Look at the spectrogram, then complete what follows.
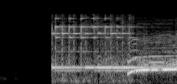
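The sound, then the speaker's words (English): A truck backing up, heard as a loud, sustained electronic tone that starts abruptly, holds a steady mid-high pitch, then shifts slightly upward partway through, with no talking. “The truck's backing up because they're hearing us.”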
